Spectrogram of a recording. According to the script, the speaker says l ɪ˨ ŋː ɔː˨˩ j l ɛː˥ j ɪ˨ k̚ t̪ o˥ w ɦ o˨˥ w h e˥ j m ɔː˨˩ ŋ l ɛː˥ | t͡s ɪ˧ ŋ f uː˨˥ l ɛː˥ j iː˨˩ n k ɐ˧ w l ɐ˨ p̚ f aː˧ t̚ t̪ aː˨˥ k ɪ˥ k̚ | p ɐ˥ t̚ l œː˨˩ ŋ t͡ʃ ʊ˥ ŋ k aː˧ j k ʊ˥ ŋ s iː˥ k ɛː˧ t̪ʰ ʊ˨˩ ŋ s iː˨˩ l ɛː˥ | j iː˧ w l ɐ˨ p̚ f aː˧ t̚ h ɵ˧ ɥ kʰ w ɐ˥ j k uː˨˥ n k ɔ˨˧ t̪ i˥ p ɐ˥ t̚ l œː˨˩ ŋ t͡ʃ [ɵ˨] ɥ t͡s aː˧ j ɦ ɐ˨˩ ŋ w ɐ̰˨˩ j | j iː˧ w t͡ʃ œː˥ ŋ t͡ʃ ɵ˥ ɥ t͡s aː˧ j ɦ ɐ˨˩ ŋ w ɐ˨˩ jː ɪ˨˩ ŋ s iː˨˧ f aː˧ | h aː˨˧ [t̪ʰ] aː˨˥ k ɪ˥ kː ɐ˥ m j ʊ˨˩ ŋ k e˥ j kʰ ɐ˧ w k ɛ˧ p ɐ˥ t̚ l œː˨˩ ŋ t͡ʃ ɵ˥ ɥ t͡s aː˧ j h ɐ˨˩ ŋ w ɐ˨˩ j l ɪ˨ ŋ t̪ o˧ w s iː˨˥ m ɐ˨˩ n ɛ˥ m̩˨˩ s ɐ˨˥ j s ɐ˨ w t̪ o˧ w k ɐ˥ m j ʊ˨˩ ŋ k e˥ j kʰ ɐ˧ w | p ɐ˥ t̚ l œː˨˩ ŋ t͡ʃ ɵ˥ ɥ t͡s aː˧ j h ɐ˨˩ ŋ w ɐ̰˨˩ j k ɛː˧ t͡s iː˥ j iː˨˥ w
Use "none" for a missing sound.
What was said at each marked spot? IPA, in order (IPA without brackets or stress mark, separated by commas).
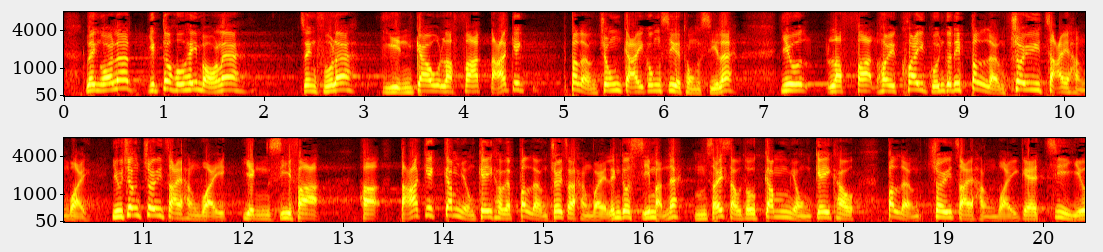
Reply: ɵ˥, t̪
